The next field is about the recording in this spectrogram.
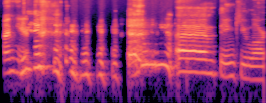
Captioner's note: laughing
